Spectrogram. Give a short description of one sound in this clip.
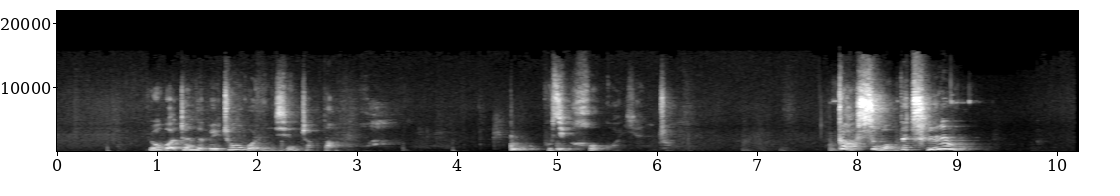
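A woman speaks firmly and closely.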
